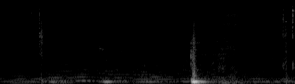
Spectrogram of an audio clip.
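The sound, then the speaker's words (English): Two small dice are rolled, rattling and clacking across a hard surface in a few quick ticking knocks, with one louder sharp clatter near the middle, fairly quiet. “I just realized I'm only rolling 2 dice.”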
